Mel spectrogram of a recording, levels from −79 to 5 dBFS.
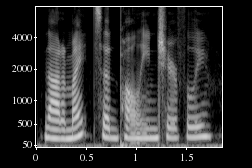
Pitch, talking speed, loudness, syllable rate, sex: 210 Hz, 195 wpm, -16 LUFS, 6.1 syllables/s, female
